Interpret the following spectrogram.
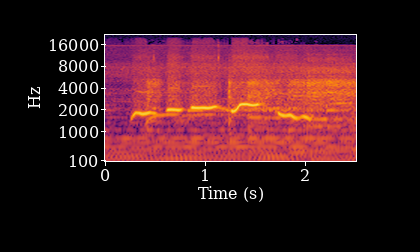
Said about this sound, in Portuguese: Aí tem um assobiozinho, Tenho né? Tem o direito ao assobio.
